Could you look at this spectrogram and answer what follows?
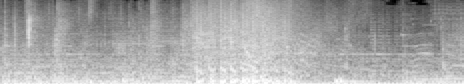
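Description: Rapid automatic gunfire in Call of Duty Ghosts, a steady stream of shots over a dense background of game ambience, moderately loud throughout.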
